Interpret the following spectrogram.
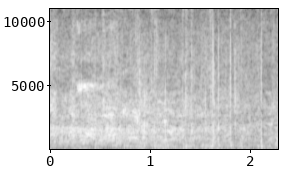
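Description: A basketball bouncing on a hardwood gym floor, several sharp knocks over a steady wash of background noise.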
